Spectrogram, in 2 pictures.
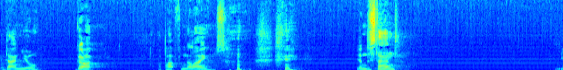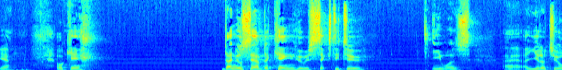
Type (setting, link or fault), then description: setting, large echoing room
